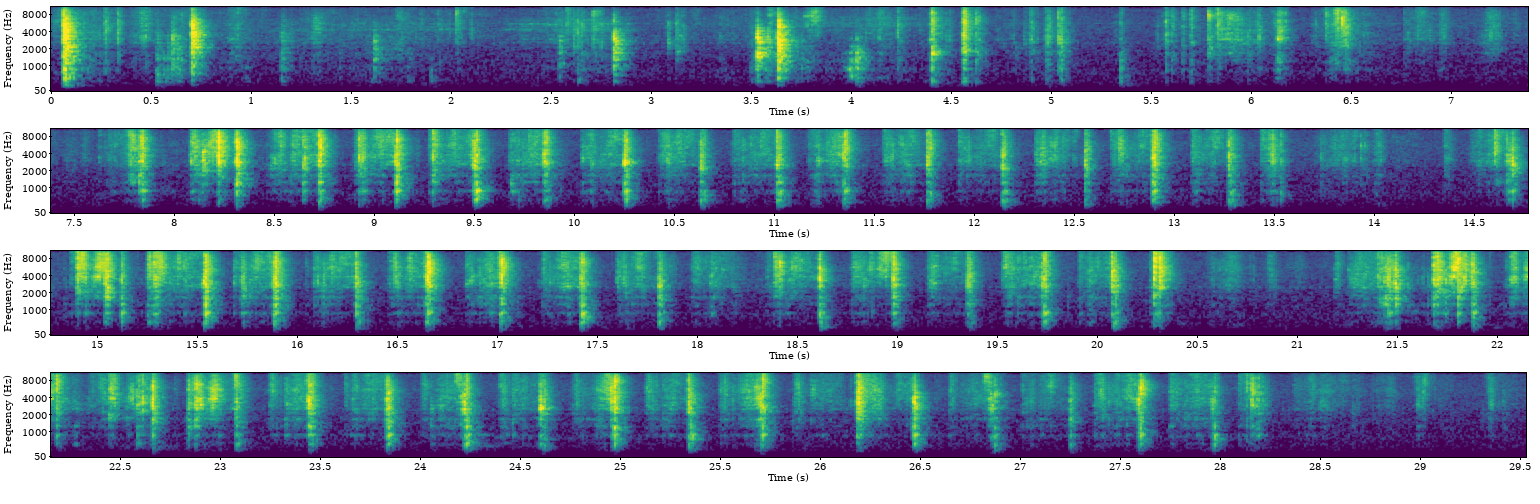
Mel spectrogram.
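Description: Tarot cards being shuffled by hand: rapid runs of crisp card flicks in spells of several seconds, with short pauses between them.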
